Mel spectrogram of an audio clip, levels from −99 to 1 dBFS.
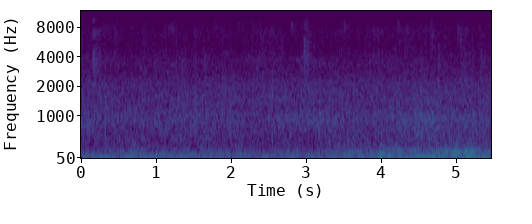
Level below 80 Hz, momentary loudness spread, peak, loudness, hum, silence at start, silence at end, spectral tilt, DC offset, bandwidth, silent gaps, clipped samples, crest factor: -74 dBFS; 3 LU; -52 dBFS; -67 LUFS; none; 0 s; 0 s; -4 dB/octave; under 0.1%; 11 kHz; none; under 0.1%; 16 dB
